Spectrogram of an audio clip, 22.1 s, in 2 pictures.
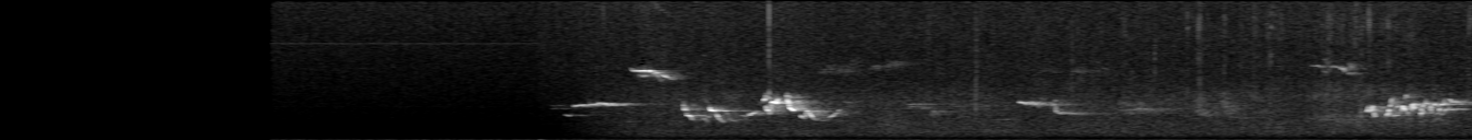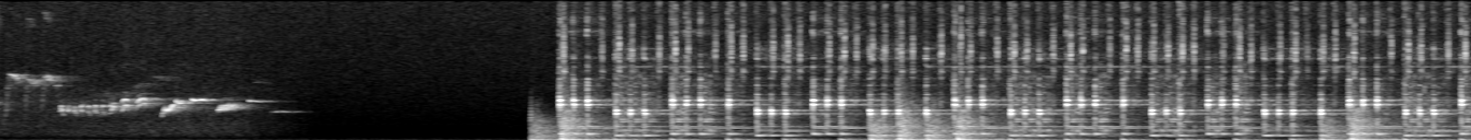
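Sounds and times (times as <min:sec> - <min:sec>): soft outdoor hiss: 0:02.1 - 0:22.0.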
